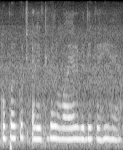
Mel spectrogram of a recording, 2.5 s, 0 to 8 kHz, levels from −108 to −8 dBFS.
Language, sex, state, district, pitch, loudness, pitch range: Hindi, female, Arunachal Pradesh, Lower Dibang Valley, 230 Hz, -14 LUFS, 225-240 Hz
